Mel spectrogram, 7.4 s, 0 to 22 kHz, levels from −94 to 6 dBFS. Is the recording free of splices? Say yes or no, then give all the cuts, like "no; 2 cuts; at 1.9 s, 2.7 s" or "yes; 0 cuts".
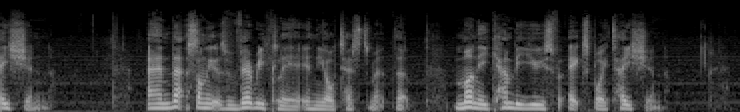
yes; 0 cuts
